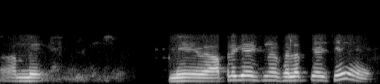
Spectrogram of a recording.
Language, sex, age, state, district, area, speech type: Telugu, male, 60+, Andhra Pradesh, Krishna, urban, conversation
